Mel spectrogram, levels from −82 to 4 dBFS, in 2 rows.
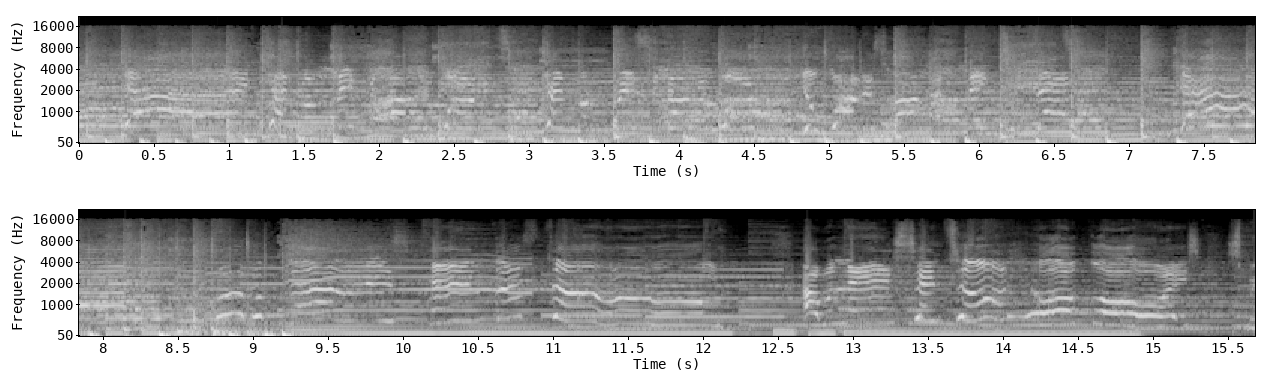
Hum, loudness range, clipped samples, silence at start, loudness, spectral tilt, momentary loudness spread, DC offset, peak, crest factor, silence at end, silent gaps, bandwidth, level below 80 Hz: none; 2 LU; under 0.1%; 0 s; -10 LUFS; -4 dB/octave; 5 LU; under 0.1%; 0 dBFS; 10 dB; 0 s; none; 17 kHz; -18 dBFS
